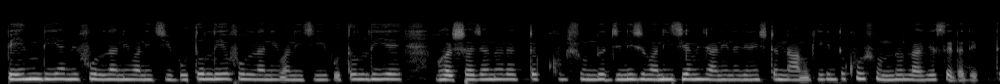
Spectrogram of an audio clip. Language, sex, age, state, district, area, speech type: Bengali, female, 45-60, West Bengal, Purba Bardhaman, rural, spontaneous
